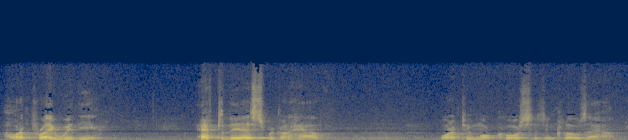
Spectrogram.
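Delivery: quiet, reverent invitation, leaving space between phrases; hushed altar call. Real, not acted. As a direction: gently draw the congregation into prayer.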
